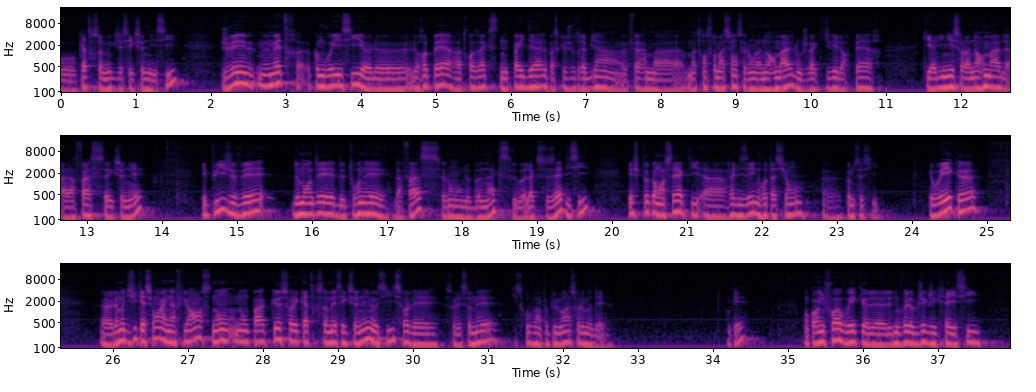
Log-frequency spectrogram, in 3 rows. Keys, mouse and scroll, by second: 1.2 middle click, 5.5 click, 9.0 middle click, 9.7 shift+middle click, 10.4 middle click, 10.9-11.7 scroll up 2, 12.3 scroll down 3, 12.9 r, 15.2 r, 32.3 click, 32.3 Tab, 36.8 shift+space, 37.3 shift+space, 37.5 t.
